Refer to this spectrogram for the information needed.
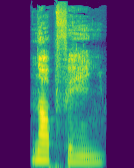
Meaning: sunlight, sun, sunshine
- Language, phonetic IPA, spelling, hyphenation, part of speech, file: Hungarian, [ˈnɒpfeːɲ], napfény, nap‧fény, noun, Hu-napfény.ogg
